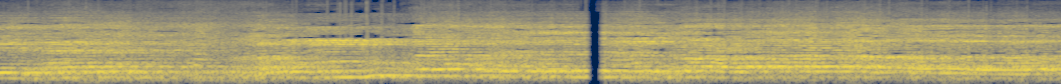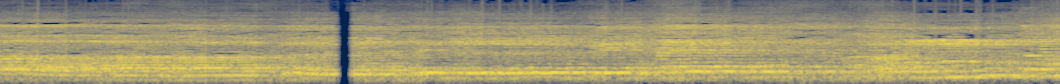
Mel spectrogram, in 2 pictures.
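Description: A man chanting an Urdu naat into a handheld microphone, in long held notes that glide up and down. The sound cuts out for an instant twice, about three and seven seconds in.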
